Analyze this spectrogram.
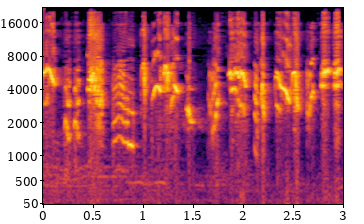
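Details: White-rumped shama of the hot type in a pacingan session, singing a fast, varied run of loud whistled and chattering notes, sweeping and trilled phrases mixed with harsh bursts, packed closely with short gaps.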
